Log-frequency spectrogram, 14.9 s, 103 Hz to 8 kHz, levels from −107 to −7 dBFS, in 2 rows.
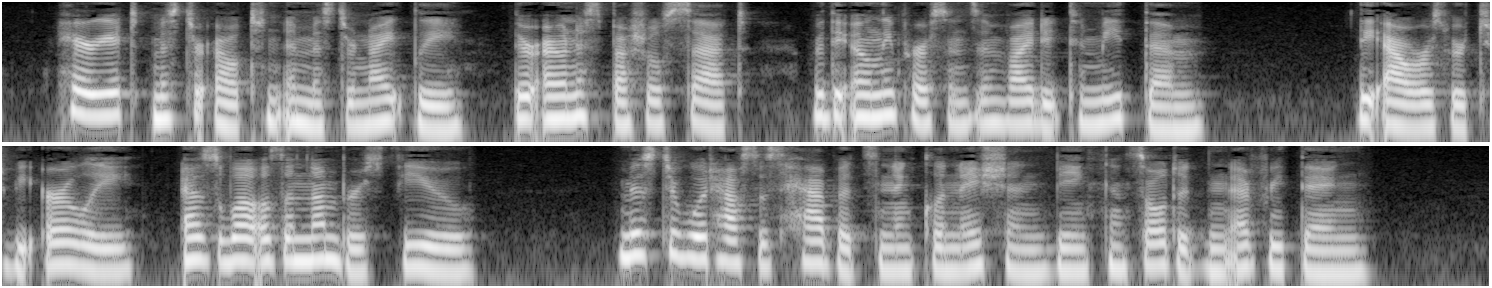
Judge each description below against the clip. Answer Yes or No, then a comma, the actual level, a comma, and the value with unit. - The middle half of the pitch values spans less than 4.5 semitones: Yes, average, 4.1 semitones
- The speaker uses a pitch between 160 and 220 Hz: Yes, medium, 185 Hz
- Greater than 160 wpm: No, average, 155 wpm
